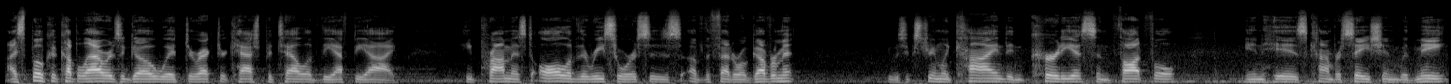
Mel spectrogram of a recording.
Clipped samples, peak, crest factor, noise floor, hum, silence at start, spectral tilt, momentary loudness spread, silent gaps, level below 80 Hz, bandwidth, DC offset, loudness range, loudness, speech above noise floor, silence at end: under 0.1%; -4 dBFS; 22 dB; -52 dBFS; none; 0.05 s; -3.5 dB/octave; 10 LU; none; -58 dBFS; 15.5 kHz; under 0.1%; 3 LU; -24 LUFS; 28 dB; 0.05 s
